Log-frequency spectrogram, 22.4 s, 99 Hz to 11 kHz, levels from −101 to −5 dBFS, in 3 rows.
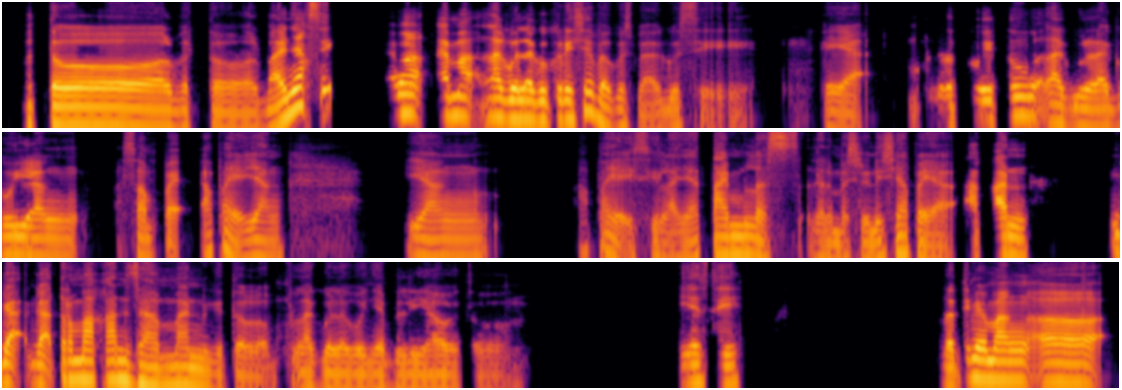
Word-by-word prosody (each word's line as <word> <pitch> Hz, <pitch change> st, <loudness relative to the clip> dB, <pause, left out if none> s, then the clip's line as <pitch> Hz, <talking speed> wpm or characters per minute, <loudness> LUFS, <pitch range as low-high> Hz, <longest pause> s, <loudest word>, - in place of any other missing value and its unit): Betul, 110 Hz, -2 st, +5 dB
betul 90 Hz, -2 st, -6 dB
banyak 225 Hz, +3 st, +7 dB
sih, 415 Hz, +1 st, +1 dB, 0.4 s
emang 180 Hz, -1 st, +7 dB, 0.2 s
emang 160 Hz, 0 st, +4 dB
lagu-lagu 145 Hz, -2 st, +5 dB
Chrisye 140 Hz, +5 st, +2 dB
bagus-bagus 100 Hz, -1 st, -5 dB
sih, -, -, -13 dB, 0.6 s
kayak 90 Hz, -1 st, -6 dB, 0.3 s
menurutku -, -, -9 dB
itu 140 Hz, +2 st, -1 dB, 0.2 s
lagu-lagu 105 Hz, -3 st, -1 dB
yang 110 Hz, -2 st, +1 dB, 0.4 s
sampai -, -, -6 dB, 0.2 s
apa -, -, -6 dB
ya -, -, -6 dB
yang, 95 Hz, -, -8 dB, 0.9 s
yang 105 Hz, -2 st, -3 dB, 0.9 s
apa -, -, -14 dB
ya, -, -, -4 dB
istilahnya 90 Hz, 0 st, -8 dB
timeless 110 Hz, -2 st, -1 dB
dalam 90 Hz, 0 st, -8 dB
bahasa 95 Hz, +1 st, -9 dB
Indonesia 95 Hz, +6 st, -4 dB
apa -, -, -4 dB
ya, 80 Hz, -, -5 dB
akan, 110 Hz, +1 st, +1 dB, 0.7 s
enggak -, -, +3 dB
enggak -, -, +2 dB
termakan 140 Hz, 0 st, +3 dB
zaman 110 Hz, -1 st, 0 dB
gitu 85 Hz, -1 st, -8 dB
loh 80 Hz, -, -8 dB, 0.2 s
lagu-lagunya 90 Hz, -1 st, -4 dB
beliau 85 Hz, 0 st, -5 dB
itu. 80 Hz, +1 st, -17 dB, 1.1 s
Iya 120 Hz, +1 st, 0 dB
sih. 115 Hz, 0 st, -2 dB, 1.4 s
Berarti 110 Hz, +5 st, 0 dB
memang, 135 Hz, -2 st, +6 dB
eee 125 Hz, -1 st, +4 dB
110 Hz, 120 wpm, -24 LUFS, 90-125 Hz, 1.4 s, banyak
